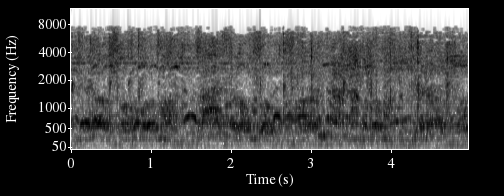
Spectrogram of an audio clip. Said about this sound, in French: Tout a commencé à la place Pascal à la Tchangou, où Jean-Pierre Bemba avec des centaines de manifestants s'avançaient vers le centre-ville. Cette foule scandant des chansons contre l'enterrement de Ransar Malonda grossissait à force qu'elle avançait.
